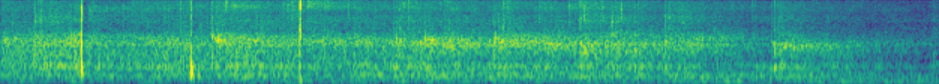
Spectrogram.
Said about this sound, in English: So all of our volunteers and staff that work with those events, we thank you so much. Let's thank them all right now with a round of applause. Thank you.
